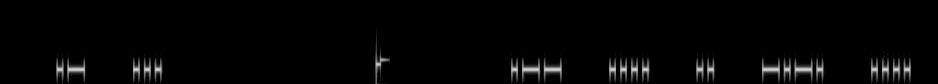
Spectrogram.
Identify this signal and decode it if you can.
Morse code, heard as a keyed tone, about 22 wpm, spaced as for 12 wpm, 700 Hz. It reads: AS WHICH
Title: 3x Character Spacing - Top 100 Words - 22wpm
